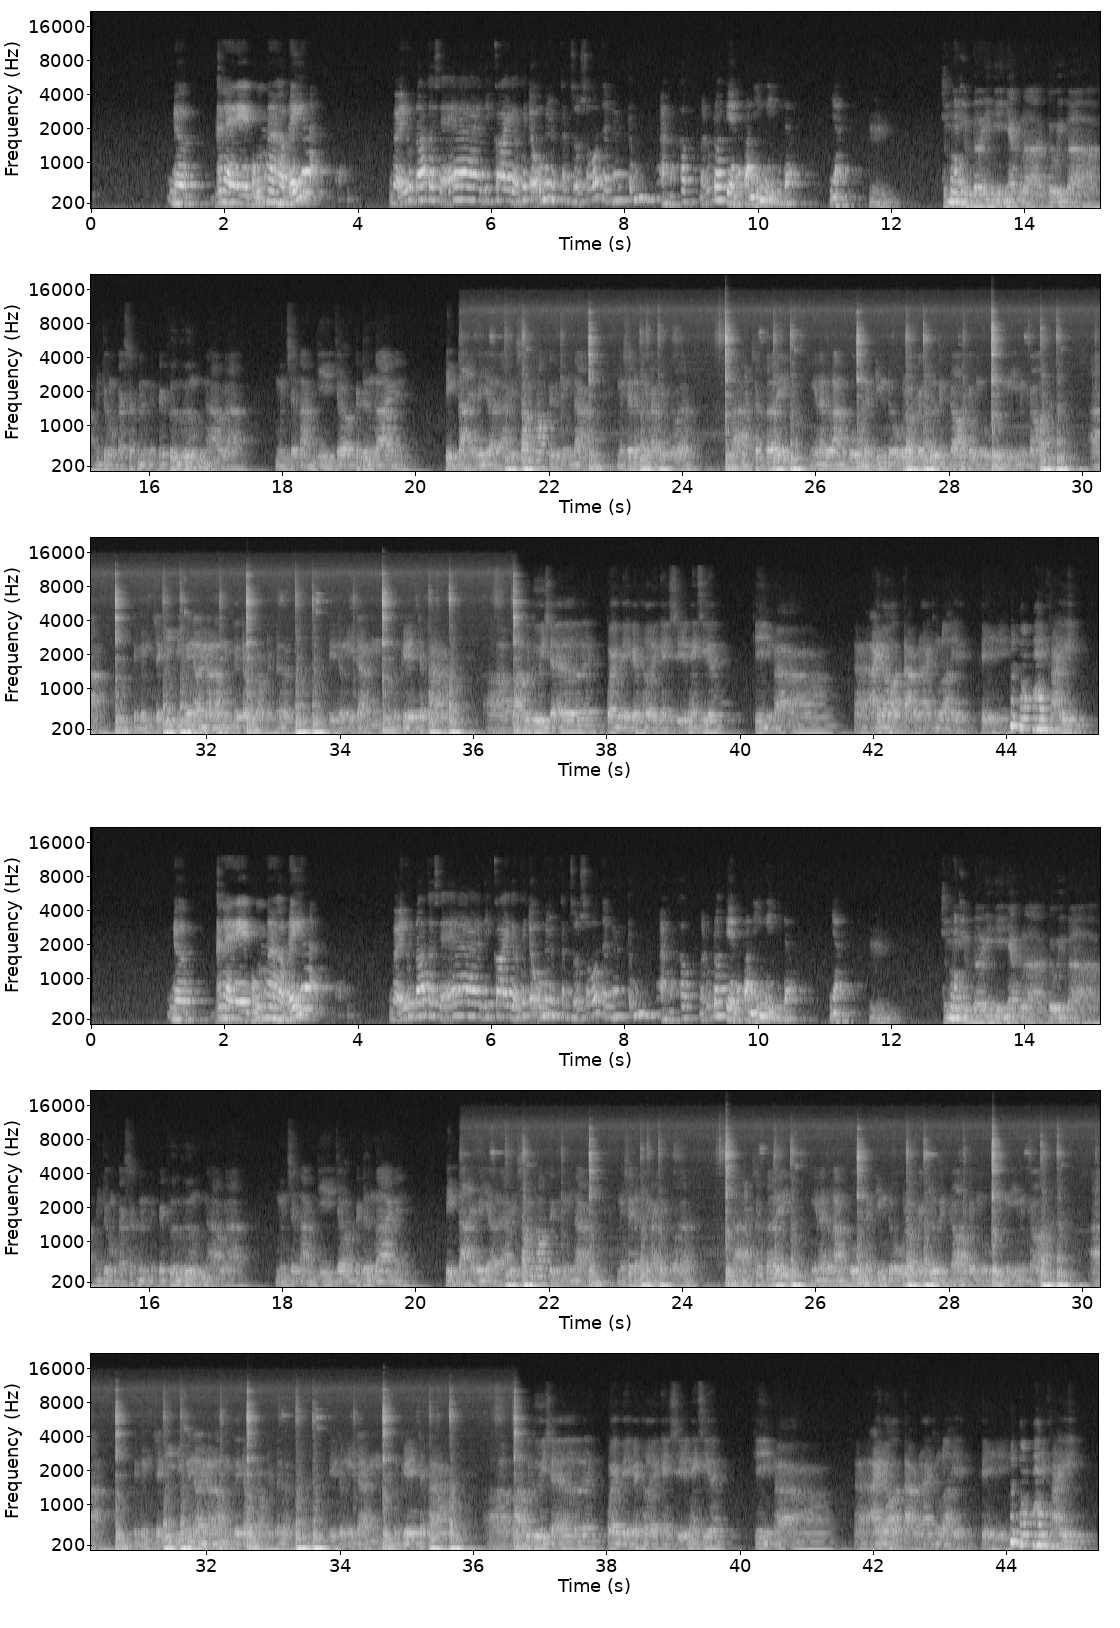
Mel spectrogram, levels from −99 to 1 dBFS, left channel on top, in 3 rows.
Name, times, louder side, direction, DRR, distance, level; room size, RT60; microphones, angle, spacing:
voice 1, 1.1-1.5 1.9-3.3 4.5-10.5 11.1-11.3 12.9-13.1 24.9-25.0 44.0-44.7, left 1 dB, 20° right, -2 dB, 0.4 m, -23 dB
voice 2, 11.7-12.0 12.8-17.4 17.9-19.9 20.4-22.7 23.0-24.2 24.7-29.6 30.1-30.5 30.9-33.3 33.8-35.7 36.1-39.7 40.2-41.4 41.7-44.1 44.5-45.1, left 1 dB, 45° left, -2 dB, 0.5 m, -29 dB
sound 1, 20.6-20.8 21.1-21.8 22.2-22.3 22.6-22.8 23.1-23.9 24.5-24.9 25.1-25.8 26.6-26.8 27.1-27.9 28.1-28.2 28.6-28.8 29.1-29.9 30.2-30.3 30.6-30.8 31.1-31.8 32.2-32.3 32.6-32.8 33.1-33.8 34.2-34.3 34.6-34.9 35.1-35.9 36.3-36.6, equal, 70° left, 0.7 m, -19 dB
2.5 x 2.1 x 2.6 m, 0.67 s
head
